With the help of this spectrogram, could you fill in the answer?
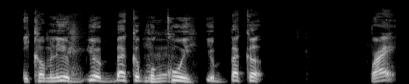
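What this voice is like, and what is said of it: Imitates another person's accent. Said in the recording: “he got that little accent”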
